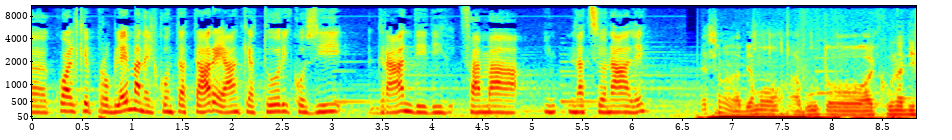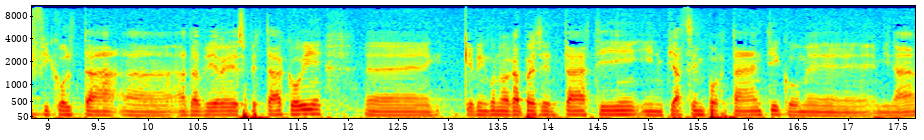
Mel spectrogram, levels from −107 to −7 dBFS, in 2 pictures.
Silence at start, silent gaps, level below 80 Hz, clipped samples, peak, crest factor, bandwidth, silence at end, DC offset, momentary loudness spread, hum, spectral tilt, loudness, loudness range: 0 s; none; -30 dBFS; under 0.1%; 0 dBFS; 14 dB; 11 kHz; 0 s; under 0.1%; 9 LU; none; -6 dB/octave; -21 LUFS; 3 LU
